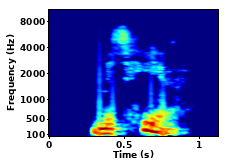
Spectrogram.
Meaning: 1. To hear wrongly 2. To misunderstand
- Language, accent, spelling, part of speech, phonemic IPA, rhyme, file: English, Southern England, mishear, verb, /mɪsˈhɪə(ɹ)/, -ɪə(ɹ), LL-Q1860 (eng)-mishear.wav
